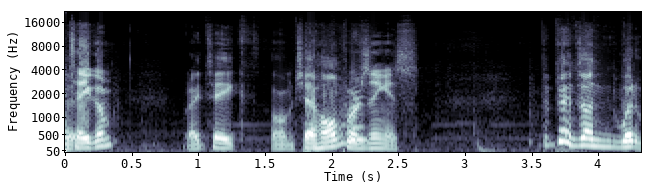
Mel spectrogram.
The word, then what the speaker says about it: Chet: I like Chet. I've said that many times. No, you're right. You said it right. I think I said Chad.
